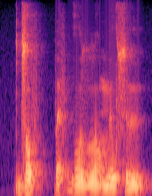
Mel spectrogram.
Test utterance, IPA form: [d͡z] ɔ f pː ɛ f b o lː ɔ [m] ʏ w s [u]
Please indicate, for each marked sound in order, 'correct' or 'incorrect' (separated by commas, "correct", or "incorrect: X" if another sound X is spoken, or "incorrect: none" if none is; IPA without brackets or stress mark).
correct, correct, incorrect: ʉ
